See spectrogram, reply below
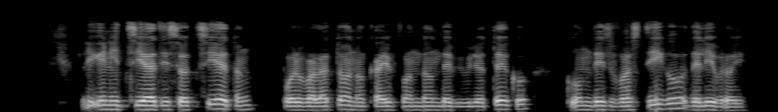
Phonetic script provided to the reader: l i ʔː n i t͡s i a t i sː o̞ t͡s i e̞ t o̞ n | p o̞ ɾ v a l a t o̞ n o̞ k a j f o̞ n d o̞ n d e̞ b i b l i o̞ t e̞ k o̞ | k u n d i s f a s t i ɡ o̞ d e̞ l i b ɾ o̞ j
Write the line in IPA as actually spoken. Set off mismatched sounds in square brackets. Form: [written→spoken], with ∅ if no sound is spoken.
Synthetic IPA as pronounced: l i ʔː n i t͡s i a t i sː o̞ t͡s i e̞ t o̞ n | p o̞ ɾ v a l a t o̞ n o̞ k a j f o̞ n d o̞ n d e̞ b i b l i o̞ t e̞ k o̞ | k u n d i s [f→v] a s t i ɡ o̞ d e̞ l i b ɾ o̞ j

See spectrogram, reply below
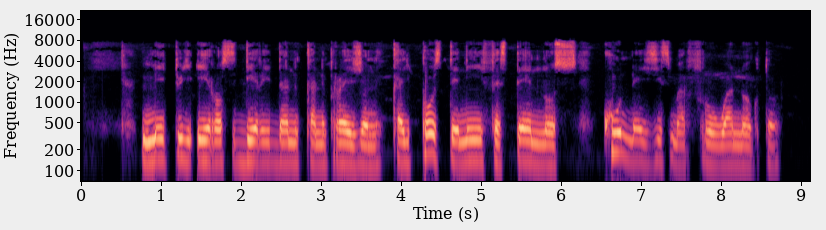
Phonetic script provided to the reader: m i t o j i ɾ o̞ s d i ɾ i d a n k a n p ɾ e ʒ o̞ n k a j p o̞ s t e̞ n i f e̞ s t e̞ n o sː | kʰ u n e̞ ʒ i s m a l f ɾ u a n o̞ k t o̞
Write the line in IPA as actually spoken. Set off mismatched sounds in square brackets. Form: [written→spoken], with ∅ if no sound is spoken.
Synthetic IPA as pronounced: m i t [o→u] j i ɾ o̞ s d i ɾ i d a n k a n p ɾ e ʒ o̞ n k a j p o̞ s t e̞ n i f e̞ s t e̞ n o [sː→s] | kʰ u n e̞ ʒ i s m a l f ɾ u a n o̞ k t o̞

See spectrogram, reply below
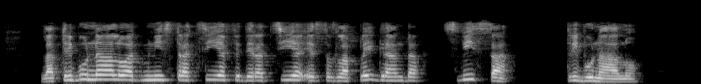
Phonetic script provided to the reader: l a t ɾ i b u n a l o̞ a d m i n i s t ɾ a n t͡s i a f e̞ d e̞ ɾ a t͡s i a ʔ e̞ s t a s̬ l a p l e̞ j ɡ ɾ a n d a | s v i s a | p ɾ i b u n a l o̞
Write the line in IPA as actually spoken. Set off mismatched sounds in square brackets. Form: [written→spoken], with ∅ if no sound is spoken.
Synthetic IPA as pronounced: l a t ɾ i b u n a l o̞ a d m i n i s t ɾ a [n→∅] t͡s i a f e̞ d e̞ ɾ a t͡s i a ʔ e̞ s t a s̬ l a p l e̞ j ɡ ɾ a n d a | s v i s a | [p→t] ɾ i b u n a l o̞

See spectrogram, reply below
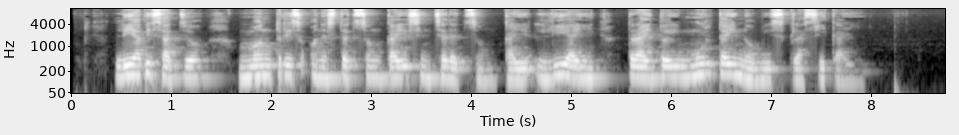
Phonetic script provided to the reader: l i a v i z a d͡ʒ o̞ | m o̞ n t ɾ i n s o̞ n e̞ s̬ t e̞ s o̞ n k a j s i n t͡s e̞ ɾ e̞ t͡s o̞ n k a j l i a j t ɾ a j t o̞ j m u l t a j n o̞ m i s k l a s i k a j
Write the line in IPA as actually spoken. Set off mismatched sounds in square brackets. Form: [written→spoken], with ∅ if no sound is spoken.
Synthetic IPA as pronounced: l i a v i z a d͡ʒ o̞ | m o̞ n t ɾ i [n→∅] s o̞ n e̞ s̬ t e̞ [s→t͡s] o̞ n k a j s i n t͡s e̞ ɾ e̞ t͡s o̞ n k a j l i a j t ɾ a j t o̞ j m u l t a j n o̞ m i s k l a s i k a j

